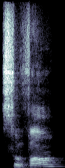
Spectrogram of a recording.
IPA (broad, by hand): su'vã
